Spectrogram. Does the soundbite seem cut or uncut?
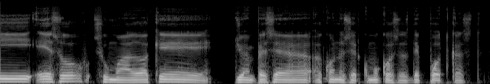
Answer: uncut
